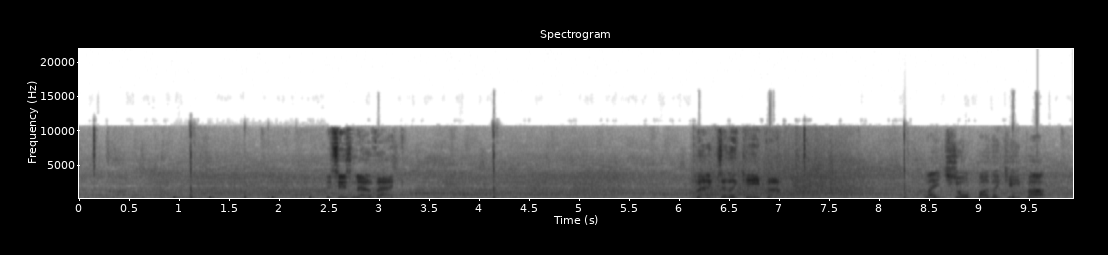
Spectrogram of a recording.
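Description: A football is kicked with short, dull thumps.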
